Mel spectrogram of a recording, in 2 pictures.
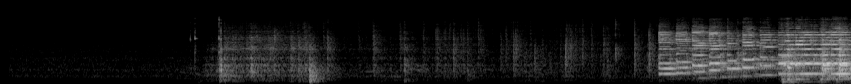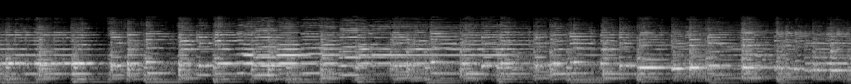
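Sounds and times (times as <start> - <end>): vinyl crackle and pops: 1.9 - 9.8
bass line: 6.6 - 17.0
plucked string music: 6.6 - 17.0.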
